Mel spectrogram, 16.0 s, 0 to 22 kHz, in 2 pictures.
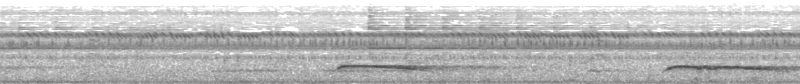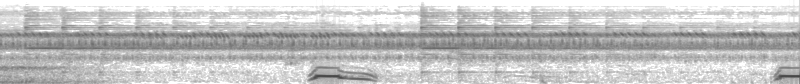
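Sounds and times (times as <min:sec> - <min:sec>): owl hooting: 0:00.0 - 0:08.6, 0:11.1 - 0:11.8, 0:15.8 - 0:16.0
night insects chorus: 0:00.0 - 0:16.0.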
